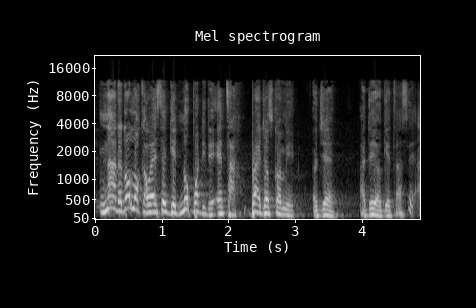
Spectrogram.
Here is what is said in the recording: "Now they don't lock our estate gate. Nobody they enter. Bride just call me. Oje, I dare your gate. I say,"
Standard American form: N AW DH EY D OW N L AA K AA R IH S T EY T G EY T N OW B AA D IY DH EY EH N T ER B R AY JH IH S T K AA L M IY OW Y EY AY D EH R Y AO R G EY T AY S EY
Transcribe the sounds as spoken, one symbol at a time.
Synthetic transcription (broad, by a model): N AW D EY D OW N L AA K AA W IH S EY G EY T N OW B AA D IY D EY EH N T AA B R AY JH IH S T K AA M IY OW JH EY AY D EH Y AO G EY T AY S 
